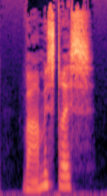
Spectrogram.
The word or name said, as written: varmestress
